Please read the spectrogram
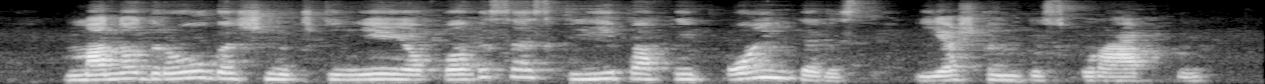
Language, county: Lithuanian, Klaipėda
